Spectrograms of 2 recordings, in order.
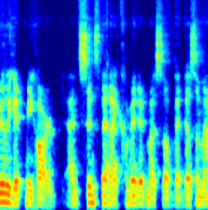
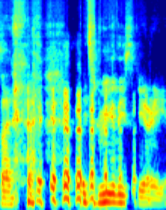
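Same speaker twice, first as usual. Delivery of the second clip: laugh, then high, loud, drawn-out words; real laughing admission; 4 semitones higher, 7 dB louder, much slower than usual. Real, not acted. Rappeller admitting the height is scary, laughing. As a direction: laugh through it, stretching the words out.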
